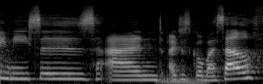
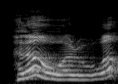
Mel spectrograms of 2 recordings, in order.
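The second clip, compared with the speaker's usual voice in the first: put-on, mock manly voice; 4 dB louder than usual. Asked to do an impression of Will: manly impression of Will. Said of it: "Do an impression of Will".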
